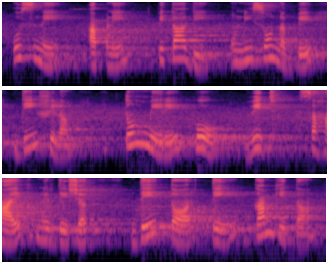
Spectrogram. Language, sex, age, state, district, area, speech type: Punjabi, female, 30-45, Punjab, Jalandhar, rural, read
